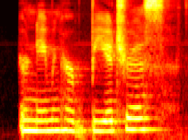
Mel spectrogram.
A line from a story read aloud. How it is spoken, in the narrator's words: Thea groaned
